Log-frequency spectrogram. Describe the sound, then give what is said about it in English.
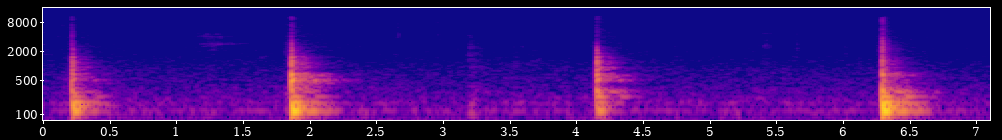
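Four firm knocks on a wooden pulpit, spaced about two seconds apart in a slow, even rhythm. Each is a dull, woody thud with a short decay, separated by silence. “You know what I did. Knocking on the pulpit.”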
